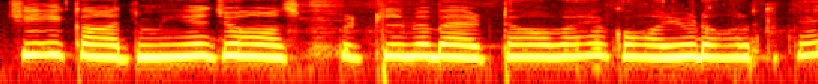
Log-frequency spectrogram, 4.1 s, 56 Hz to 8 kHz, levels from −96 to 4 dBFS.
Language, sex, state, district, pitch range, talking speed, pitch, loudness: Hindi, female, Haryana, Jhajjar, 275-300 Hz, 205 wpm, 285 Hz, -11 LUFS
